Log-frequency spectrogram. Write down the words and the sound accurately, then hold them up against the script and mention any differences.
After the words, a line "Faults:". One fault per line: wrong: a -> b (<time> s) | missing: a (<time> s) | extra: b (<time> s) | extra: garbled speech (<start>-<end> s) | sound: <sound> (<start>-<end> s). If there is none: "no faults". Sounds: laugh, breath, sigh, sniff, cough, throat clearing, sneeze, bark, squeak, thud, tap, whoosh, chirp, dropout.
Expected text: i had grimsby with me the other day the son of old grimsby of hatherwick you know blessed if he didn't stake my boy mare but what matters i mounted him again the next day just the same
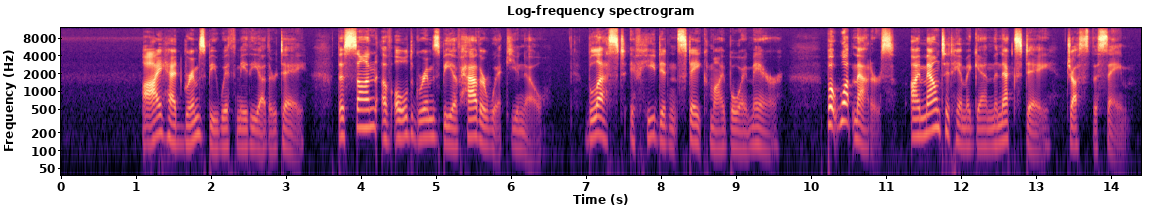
i had grimsby with me the other day the son of old grimsby of hatherwick you know blessed if he didn't stake my boy mare but what matters i mounted him again the next day just the same
Faults:
no faults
